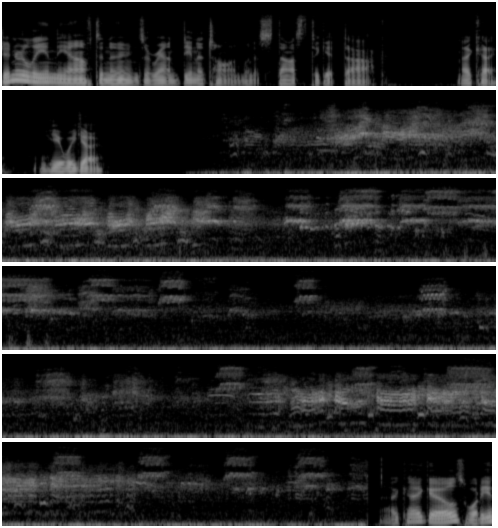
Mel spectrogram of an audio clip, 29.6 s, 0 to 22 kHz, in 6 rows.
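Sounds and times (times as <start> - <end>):
speech: 0.0 - 3.9, 4.6 - 6.0, 28.6 - 29.5
many bats squeaking and screeching at night: 7.1 - 28.4.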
